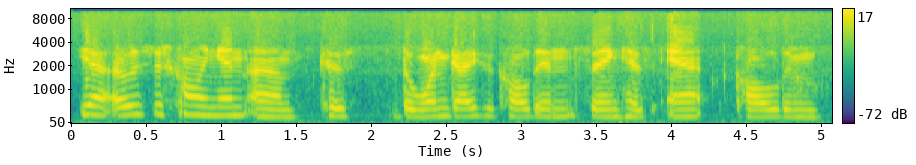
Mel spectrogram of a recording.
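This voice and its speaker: A woman's voice: mid-range voice, flat delivery, normal speed, slight background noise, rough recording. A woman calling in to a radio talk show, chatty and a bit hesitant. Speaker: caller. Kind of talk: call-in radio chat.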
